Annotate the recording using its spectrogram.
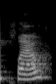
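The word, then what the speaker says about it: Plaut: thanks hi this is plowed rhymes with sauerkraut chair george commissioners and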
